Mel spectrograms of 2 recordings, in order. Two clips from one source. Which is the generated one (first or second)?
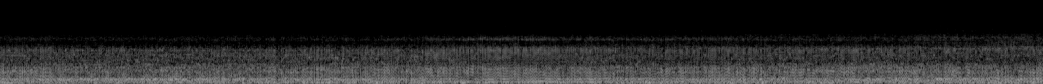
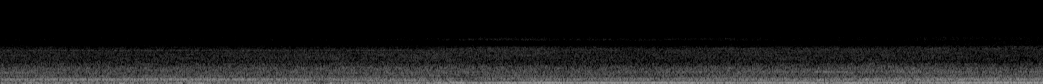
first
